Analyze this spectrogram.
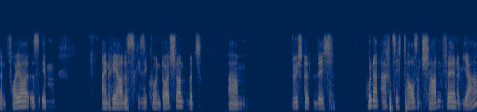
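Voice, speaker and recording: A man at medium pitch, very slow, with long and frequent pauses, fairly even intonation, and a dry, close sound free of echo. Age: 20s. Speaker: insurance start-up founder. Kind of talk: casual interview.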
